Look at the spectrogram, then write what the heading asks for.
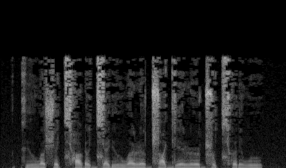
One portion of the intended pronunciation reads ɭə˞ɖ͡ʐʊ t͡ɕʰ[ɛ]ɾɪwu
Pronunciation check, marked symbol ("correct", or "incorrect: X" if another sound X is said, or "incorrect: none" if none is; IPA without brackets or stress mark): incorrect: ə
